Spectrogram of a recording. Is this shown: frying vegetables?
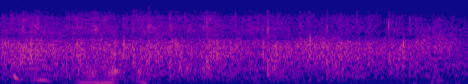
no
